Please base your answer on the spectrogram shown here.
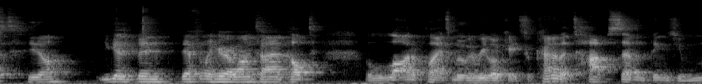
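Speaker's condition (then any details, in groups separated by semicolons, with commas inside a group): No condition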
